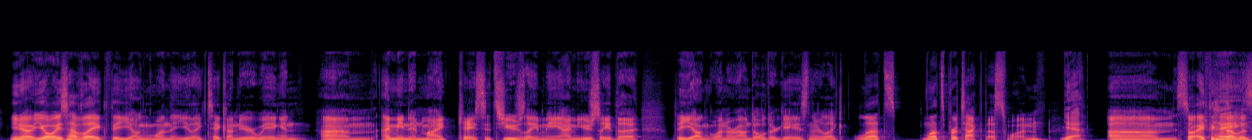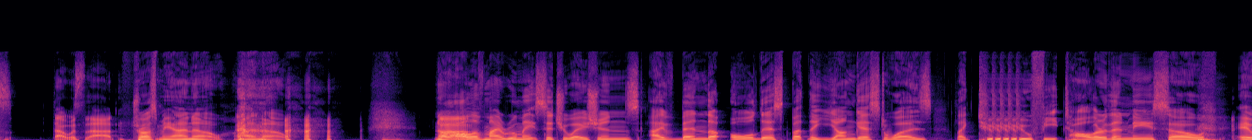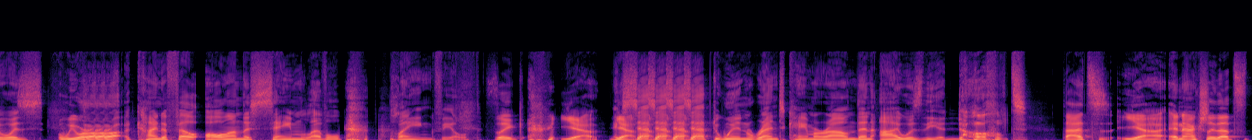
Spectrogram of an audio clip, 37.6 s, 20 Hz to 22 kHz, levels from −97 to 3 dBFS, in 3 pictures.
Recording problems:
audio stuttering; at 22 s, at 26 s and at 31 s

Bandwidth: 14 kHz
